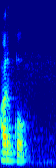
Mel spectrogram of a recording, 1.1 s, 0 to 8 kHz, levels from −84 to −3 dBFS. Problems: background sounds at intervals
